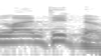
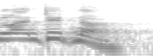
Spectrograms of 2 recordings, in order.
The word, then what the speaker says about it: Llandudno: In Wales, the double L is pronounced with a C."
